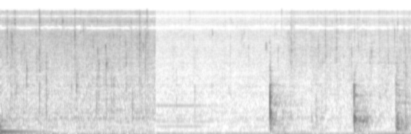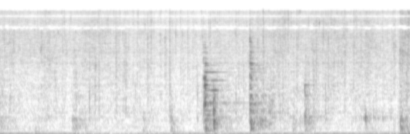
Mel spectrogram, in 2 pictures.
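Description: Onions fry in hot oil with a continuous crackling sizzle and repeated sharp stirring scrapes at irregular intervals, close up, after an initial louder hiss in the first second and a half; no voices.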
